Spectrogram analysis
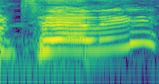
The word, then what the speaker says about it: Telly: The name's Tell rhymes with Nelly. Like, whoa, Nelly. Did you know Telly offers 5,000 channels like an endless deli?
